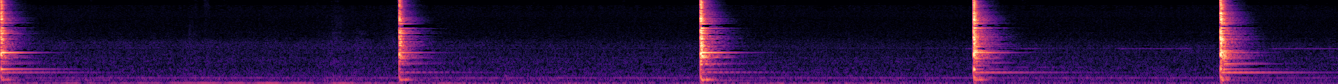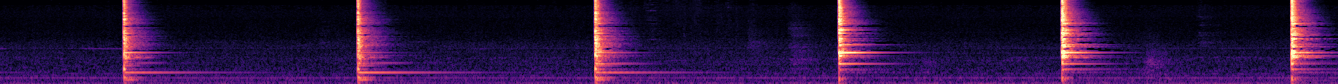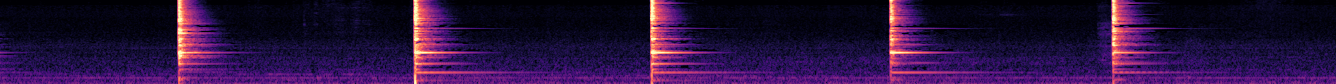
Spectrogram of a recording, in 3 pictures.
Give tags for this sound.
beat; pen; pipe; slow; tube

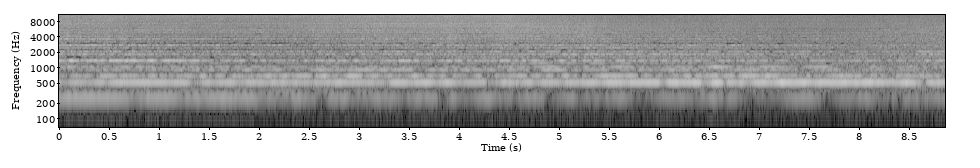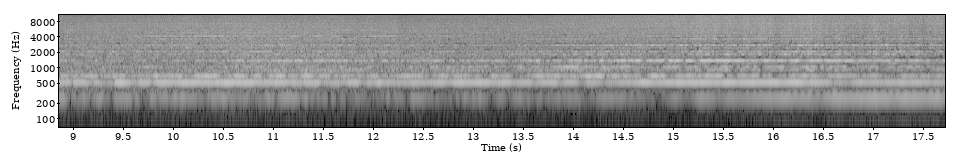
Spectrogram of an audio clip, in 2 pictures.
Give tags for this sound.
tape; peaceful; pad; electronic; atmosphere; loop

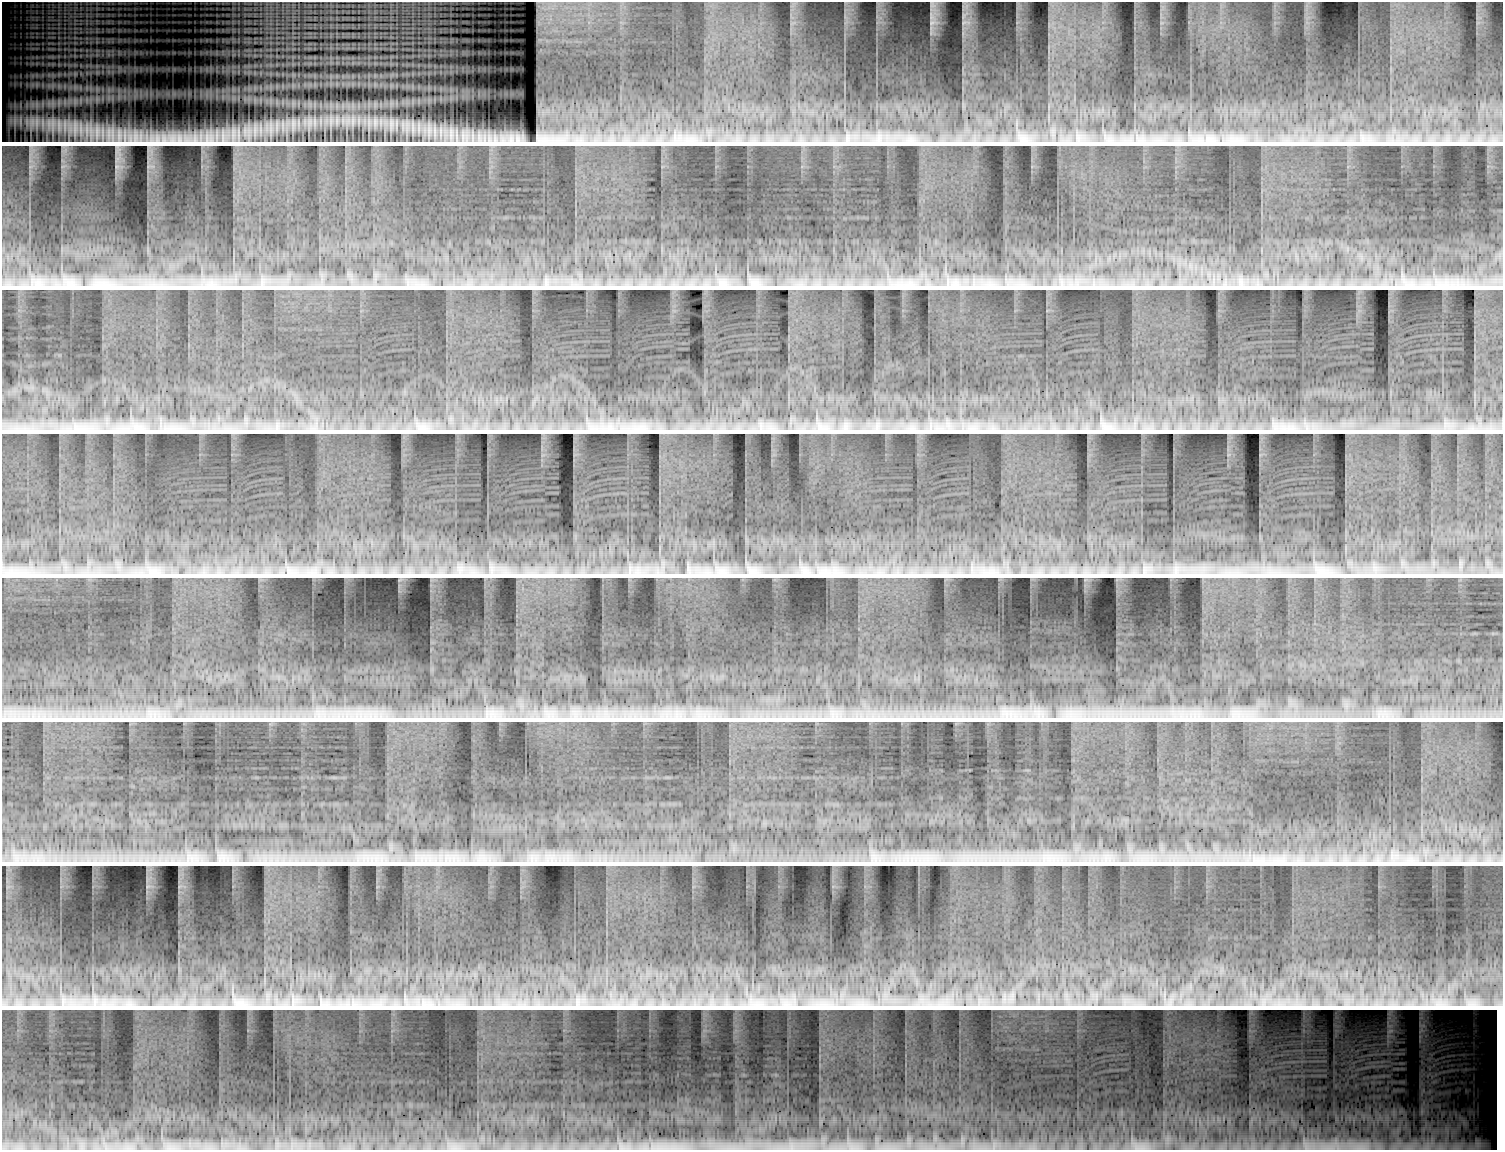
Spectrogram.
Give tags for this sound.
Music; Audio; Traxis; Jam; House; Synth; dubstep; Techno; Electro; Keyboards; Dub; Beats; Original; Clips

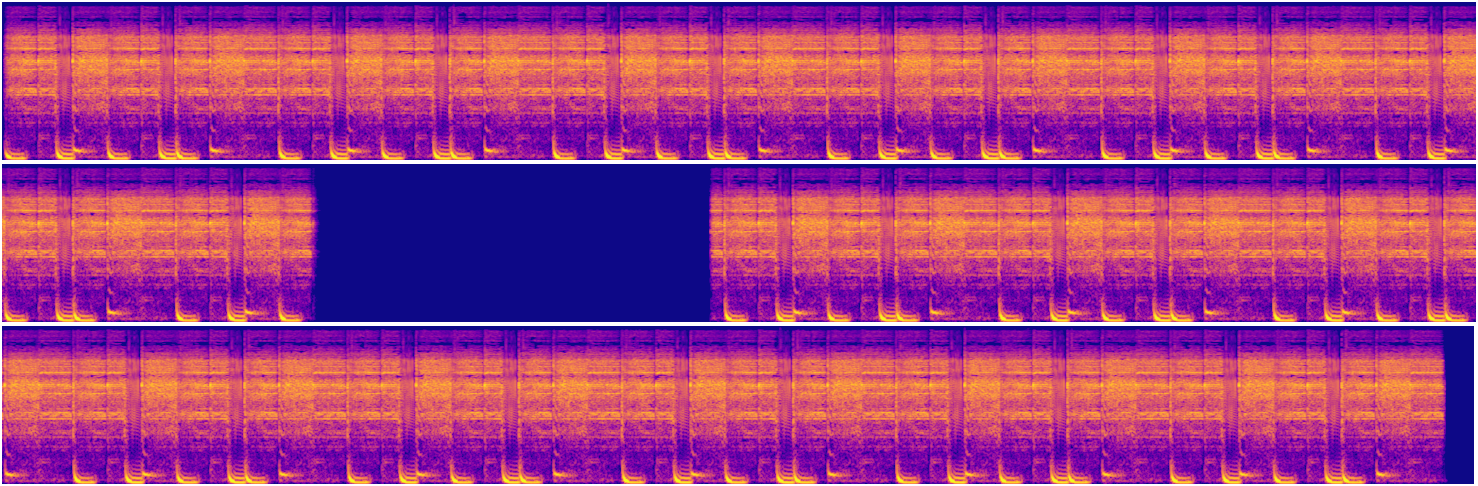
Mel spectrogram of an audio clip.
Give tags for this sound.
awesome; Hardcore; Dubstep; Epic; Distort

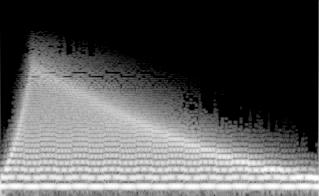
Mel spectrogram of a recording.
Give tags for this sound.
evil; horror; multisample; subtractive; synthesis

